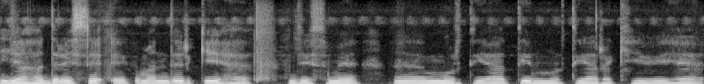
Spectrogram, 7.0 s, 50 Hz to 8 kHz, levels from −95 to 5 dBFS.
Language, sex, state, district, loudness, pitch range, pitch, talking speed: Hindi, female, Bihar, Vaishali, -14 LUFS, 180-190 Hz, 185 Hz, 120 wpm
